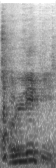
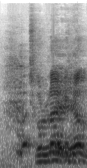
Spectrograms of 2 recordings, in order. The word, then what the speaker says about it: 졸리비: 아, 졸리비 졸라비. 졸리비. 졸리비. 그 발음 잘하셔야 돼요. 졸라비라 그러면은. 그니까 졸리비. 졸리비.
